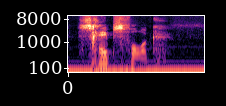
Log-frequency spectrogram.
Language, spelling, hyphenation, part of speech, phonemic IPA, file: Dutch, scheepsvolk, scheeps‧volk, noun, /ˈsxeːps.fɔlk/, Nl-scheepsvolk.ogg
- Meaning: a ship's crew (sometimes excluding officers)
